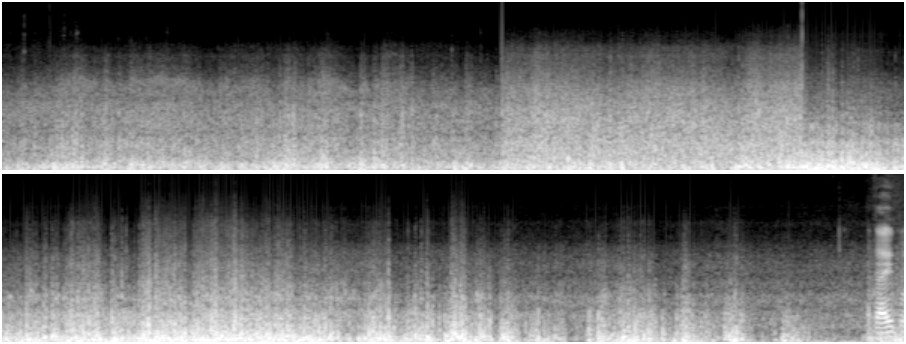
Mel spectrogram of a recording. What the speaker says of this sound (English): The next day was quite windy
